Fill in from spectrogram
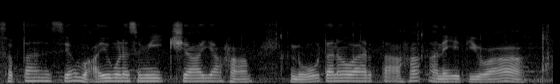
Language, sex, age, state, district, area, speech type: Sanskrit, male, 18-30, Odisha, Bhadrak, rural, read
